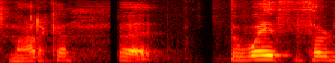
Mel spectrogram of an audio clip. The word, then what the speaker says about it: Madoka: Madoka is apparently how you say it, not Madoka. It's Madoka.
